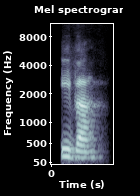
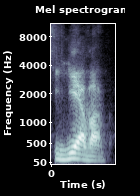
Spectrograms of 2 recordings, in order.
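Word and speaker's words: Єва: Eva. Uh it's in Ukrainian it's Yeva.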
